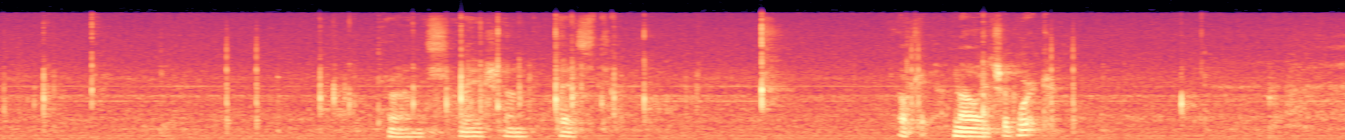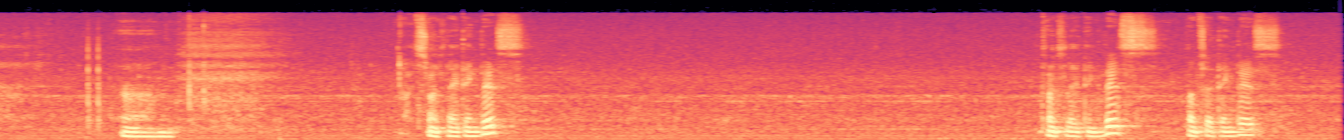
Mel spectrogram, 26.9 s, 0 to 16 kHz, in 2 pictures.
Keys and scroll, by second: 0.0-0.4 typing, 2.4-6.3 typing, 7.1 Return, 11.3 super+v, 14.8 shift+Return.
